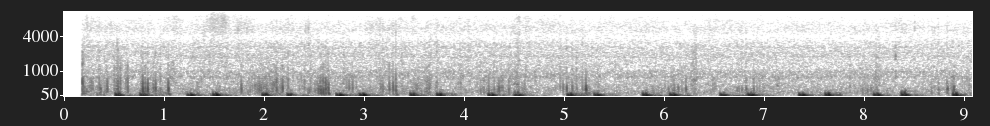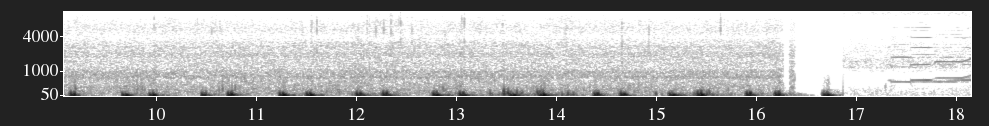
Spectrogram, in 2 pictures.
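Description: A steady run of low, muffled thumps, about two to three a second, that stops abruptly a little over a second before the end.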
